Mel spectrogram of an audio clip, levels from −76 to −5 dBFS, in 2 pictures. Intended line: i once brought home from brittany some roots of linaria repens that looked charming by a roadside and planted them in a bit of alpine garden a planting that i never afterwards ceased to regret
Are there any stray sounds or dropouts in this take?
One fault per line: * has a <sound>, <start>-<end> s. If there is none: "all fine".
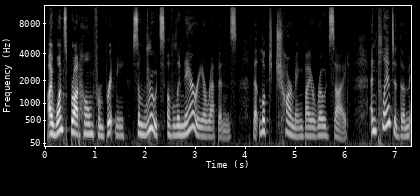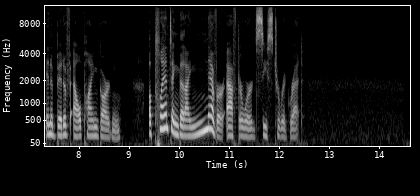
all fine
